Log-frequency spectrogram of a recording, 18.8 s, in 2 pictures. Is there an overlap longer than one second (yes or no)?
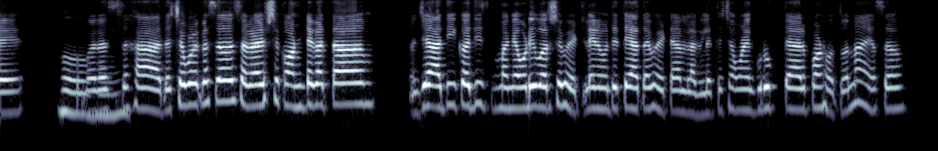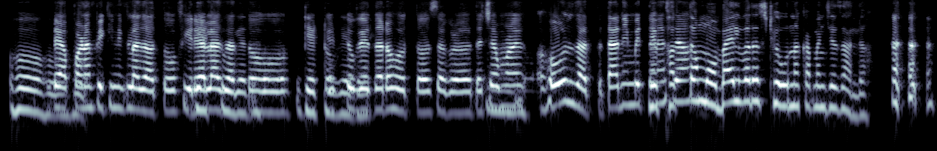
no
